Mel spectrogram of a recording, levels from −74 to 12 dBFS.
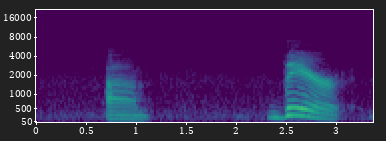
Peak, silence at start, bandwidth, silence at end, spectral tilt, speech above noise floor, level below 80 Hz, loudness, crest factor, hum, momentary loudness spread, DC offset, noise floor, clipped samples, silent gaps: -8 dBFS; 0.7 s; 7.4 kHz; 0.35 s; -6.5 dB/octave; 34 dB; -82 dBFS; -24 LUFS; 20 dB; none; 18 LU; under 0.1%; -57 dBFS; under 0.1%; none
